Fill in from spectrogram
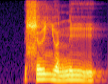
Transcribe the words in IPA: ɬ ɨ ʎ ɵ n i

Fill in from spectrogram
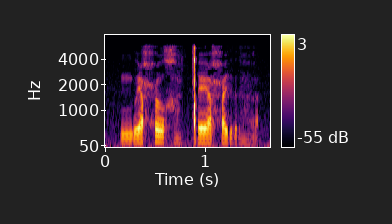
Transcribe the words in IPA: ŋʷ e ħ u χ a̤ ǃ ɛ ħ ɨ r a̤

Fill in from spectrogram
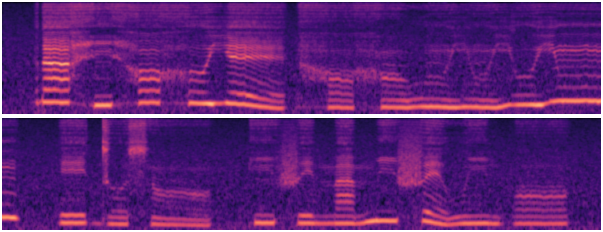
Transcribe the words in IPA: ɾ a˦ h ĩ˧ h ɔ˦ h o˦ j ɛ˦˨ | h ɔ˨ h ɔ̃˨ w ũ˨ j ũ˨ j u˧ j ũ˦ | e˧ d o˨ s ɔ̃˨ | k ĩ˧ f e˧ m a˧ m i˦ f ɛ˦˨ w ĩ˧ b ɔ˧

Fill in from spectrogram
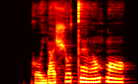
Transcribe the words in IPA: k o˨ j a˨˦ ʃ o˦ t ɛ̃˧ l ɔ̃˦ k͡p ɔ̃˧

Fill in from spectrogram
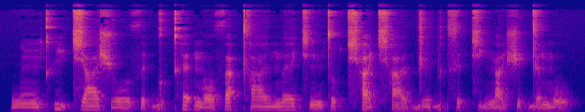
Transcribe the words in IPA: w ũ˨ kʰ ḭ˦˨ t͡ɕ ä˦ ʃ o˨ ʊ̯ θ ɪ˦ ʔ ɡ ʊ˦ ʔ kʰ ɛ˦ ʔ n ɔ˨ θ ä˦ ʔ tʰ a˦ ɪ̯ m ɛ˦ t͡ɕ ĩ˨ t ʊ˦ ʔ t͡ɕʰ ä̰˦˨ t͡ɕʰ a˨ ɪ̯ ɡ e˦ b ɪ˦ ʔ sʰ ɪ˦ ʔ t͡ɕ ḭ˦˨ ŋ a̰˦˨ ɪ̯ ʃ ɪ˦ ʔ d ɛ̰˦˨ m o̰˦˨

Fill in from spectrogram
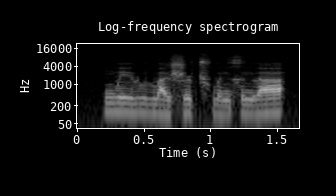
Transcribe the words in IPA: n̪ w e˥˧ ɪ̯ ɻ u˥˩ l w a˨˩ ɪ̯ ʂ ɻ̩˥˩ ʈ͡ʂʰ w ə˨˩ n x ə˥˩ n l ä˥

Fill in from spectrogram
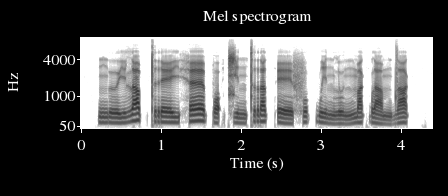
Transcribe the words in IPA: ŋ ɯː˩˦ j l a˥˩ p̚ t r eː˧ j h ɛː˥˩ p ɔ˨˩ ʔ t͡ɕ i˨˩ n t r a˥˩ t̚ ʔ eː˨˩ f o˦˥ k̚ w i˨˩ n l u˩˦ n m a˦˥ k̚ l a˨˩ m d a˥˩ k̚

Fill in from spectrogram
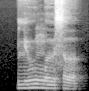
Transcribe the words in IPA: lʲ u ŋʷ ɯ s ɤ

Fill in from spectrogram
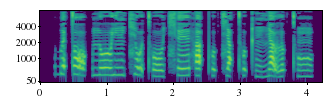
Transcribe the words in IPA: b ɛ˦ ʔ t ɔ̰˦˨ | n o˦ ʊ̯ j ĩ˦ t͡ɕ o̰˦˨ ʊ̯ tʰ o˨ ʊ̯ t͡ɕʰ e˦ ɪ̯ h ä˦ ʔ pʰ ʊ˦ ʔ t͡ɕ ä˦ ʔ tʰ ʊ˦ ʔ kʰ ĩ˨ ɲ a̰˦˨ ʊ̯ l ʊ˦ ʔ tʰ ũ˦

